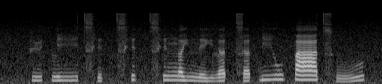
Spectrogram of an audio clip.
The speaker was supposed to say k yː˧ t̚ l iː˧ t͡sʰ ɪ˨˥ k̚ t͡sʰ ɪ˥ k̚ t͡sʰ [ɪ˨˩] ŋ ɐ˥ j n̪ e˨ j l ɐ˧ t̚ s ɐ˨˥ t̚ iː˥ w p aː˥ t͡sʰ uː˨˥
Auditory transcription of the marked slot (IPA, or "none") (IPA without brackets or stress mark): ɪ˥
